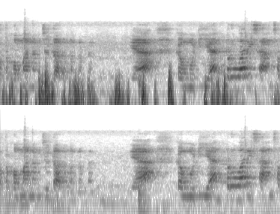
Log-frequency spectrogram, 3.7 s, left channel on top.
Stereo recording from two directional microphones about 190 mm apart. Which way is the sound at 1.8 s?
20° right (ahead or behind).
